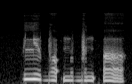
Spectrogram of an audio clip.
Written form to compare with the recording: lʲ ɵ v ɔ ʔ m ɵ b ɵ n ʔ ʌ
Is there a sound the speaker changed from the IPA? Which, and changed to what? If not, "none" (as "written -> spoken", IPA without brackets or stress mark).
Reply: v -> b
